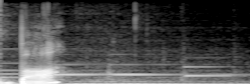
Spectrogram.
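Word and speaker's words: ば: go so this is ba okay we turn he with tenta into b okay don't you dare pronounce this by it's not by it's b remember this guy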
